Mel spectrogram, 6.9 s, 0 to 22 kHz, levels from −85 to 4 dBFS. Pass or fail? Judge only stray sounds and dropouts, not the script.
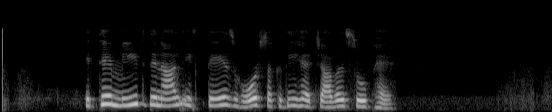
pass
